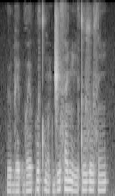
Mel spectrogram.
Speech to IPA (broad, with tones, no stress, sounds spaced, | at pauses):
ɨ˨ b eː˨ p ɡʷ eː˧ kʷ ɛ˦ t ɡʷ ɛ̃˨ p d͡ʒ i˦ s ɛ̃˦ ɲ iː˨ t u˦ z u˦˨ s ĩ˦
